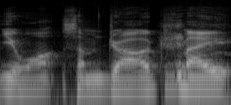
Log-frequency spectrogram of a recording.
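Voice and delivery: poor imitated Australian accent. Retelling a friend's drug dealer scene in a bad Australian accent. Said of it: "a day to learn Australian accent".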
